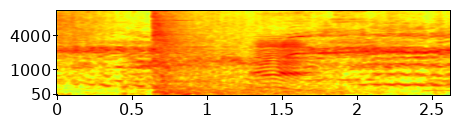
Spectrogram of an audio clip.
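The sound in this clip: A horse neighs in a video game, a loud whinny that wavers downward in pitch, heard over dense, noisy game sound with a voice talking.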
